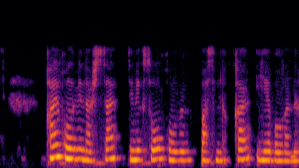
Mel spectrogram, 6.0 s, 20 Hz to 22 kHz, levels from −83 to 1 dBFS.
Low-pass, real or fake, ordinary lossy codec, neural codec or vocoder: 7.2 kHz; fake; none; codec, 16 kHz, 4 kbps, FreqCodec, smaller model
